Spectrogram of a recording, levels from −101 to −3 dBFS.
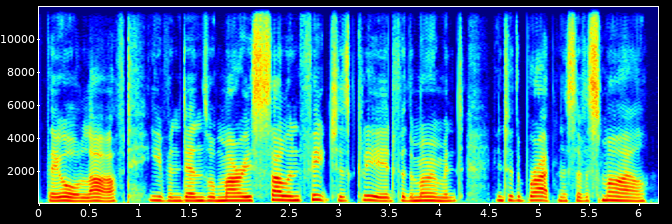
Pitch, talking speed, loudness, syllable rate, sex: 225 Hz, 165 wpm, -16 LUFS, 5.4 syllables/s, female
